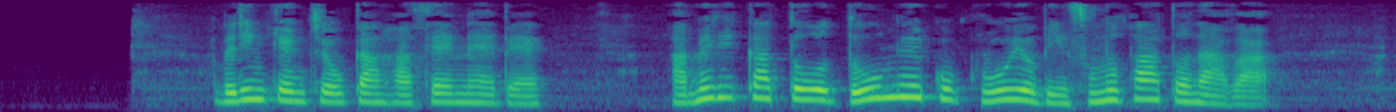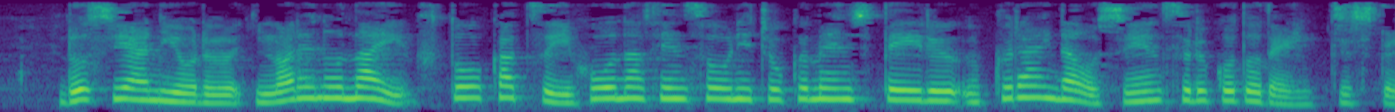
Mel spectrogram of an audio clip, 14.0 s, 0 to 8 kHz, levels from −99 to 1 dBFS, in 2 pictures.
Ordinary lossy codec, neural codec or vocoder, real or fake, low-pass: MP3, 32 kbps; autoencoder, 22.05 kHz, a latent of 192 numbers a frame, VITS, trained on one speaker; fake; 7.2 kHz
